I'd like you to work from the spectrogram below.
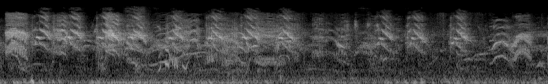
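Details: Green ring-necked parakeets produce continuous rasping, high screeches in quick succession, with some rising and falling notes toward the end. The sound is said to encourage singing and mating.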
